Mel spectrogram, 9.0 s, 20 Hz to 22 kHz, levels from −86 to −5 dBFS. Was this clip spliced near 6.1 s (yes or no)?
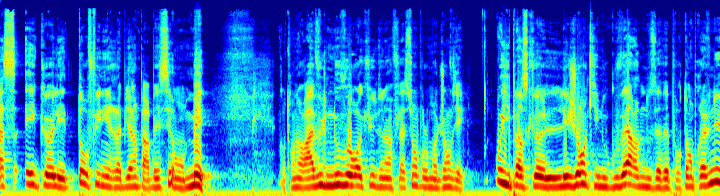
no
